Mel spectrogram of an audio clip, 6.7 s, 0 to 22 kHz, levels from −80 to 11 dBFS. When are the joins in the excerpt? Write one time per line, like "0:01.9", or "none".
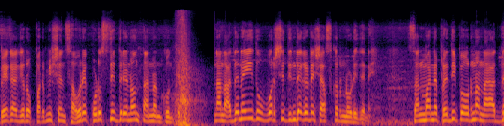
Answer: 0:02.8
